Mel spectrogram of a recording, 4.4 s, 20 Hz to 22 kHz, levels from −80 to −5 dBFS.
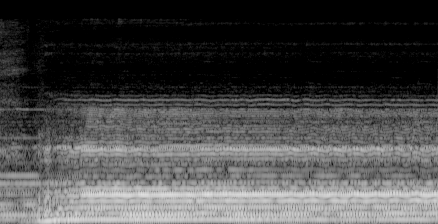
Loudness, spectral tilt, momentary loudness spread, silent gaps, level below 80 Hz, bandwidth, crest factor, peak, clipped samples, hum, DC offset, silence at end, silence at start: -18 LUFS; -8.5 dB/octave; 4 LU; none; -38 dBFS; 9.8 kHz; 12 dB; -6 dBFS; under 0.1%; none; under 0.1%; 0 s; 0 s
